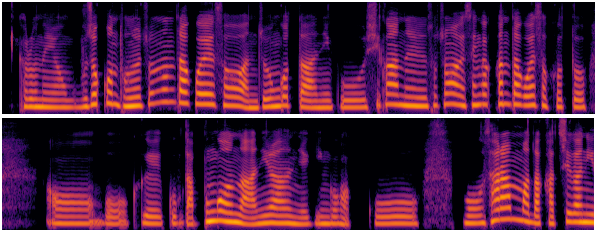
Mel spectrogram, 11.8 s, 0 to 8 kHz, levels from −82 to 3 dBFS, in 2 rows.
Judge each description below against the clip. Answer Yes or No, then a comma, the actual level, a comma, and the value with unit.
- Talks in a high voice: Yes, high, 210 Hz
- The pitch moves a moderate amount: Yes, average, 5.0 semitones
